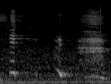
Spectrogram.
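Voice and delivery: a quick high giggle with little voice; high airy laugh. Real, not acted. Giggling after mocking the runner for her viewers. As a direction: laugh at your own cheeky line.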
